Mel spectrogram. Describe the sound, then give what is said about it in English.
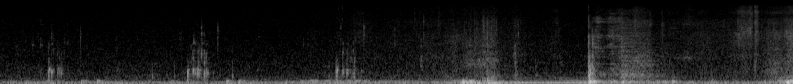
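Someone sips water: a few soft, wet mouth clicks and gulps, then a brief clatter toward the end, all over a steady low hum. No one speaks. “And I'll take a sip of water at this point.”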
